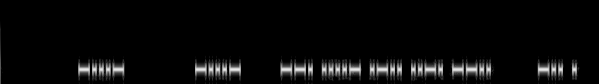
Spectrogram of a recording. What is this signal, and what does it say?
Morse code, heard as a keyed tone, about 34 wpm, 700 Hz. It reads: <BT> <BT> G4LFZ DE
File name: UK MASTER QSOs TRAINING / 35WPM / UK MASTER QSOs 0003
